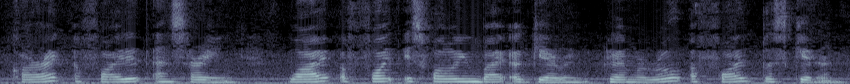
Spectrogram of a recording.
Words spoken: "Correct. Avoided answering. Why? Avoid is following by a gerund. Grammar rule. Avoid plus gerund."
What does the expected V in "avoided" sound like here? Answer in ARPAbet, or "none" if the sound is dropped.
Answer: F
